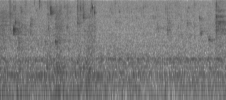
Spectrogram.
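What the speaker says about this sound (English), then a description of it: "Then, the container can be filled up to the maximum mark with the help of the enclosed funnel." Water pours through a funnel into the cooling tank of a Nautilus T casting machine, a steady close splashing flow with scattered drips on top, continuous for several seconds with no voices.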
